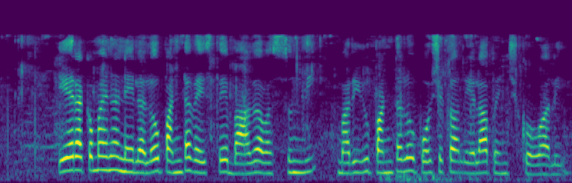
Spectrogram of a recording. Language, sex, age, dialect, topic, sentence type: Telugu, female, 18-24, Southern, agriculture, question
